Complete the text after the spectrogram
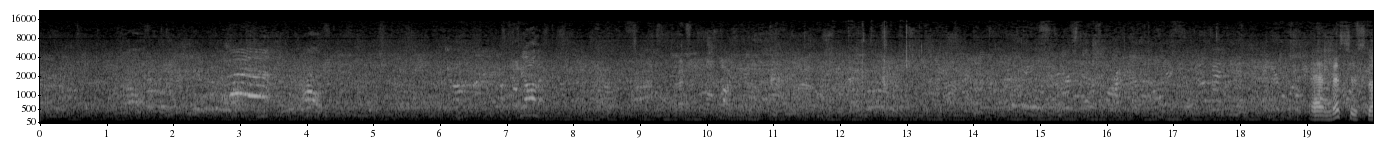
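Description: A crowd of many people chatters in a large echoing hall.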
